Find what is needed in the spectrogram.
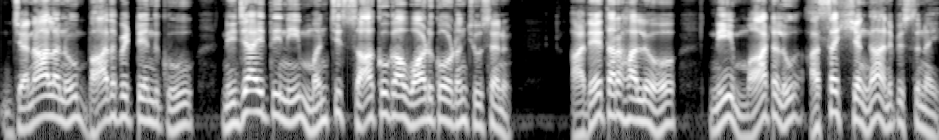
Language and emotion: Telugu, disgusted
